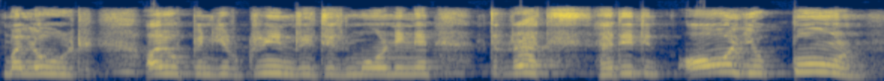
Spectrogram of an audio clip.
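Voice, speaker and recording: Man acting a high-pitched, panicked servant. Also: steady tone, measured pace, darkish tone, lo-fi sound. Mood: panicked, urgent. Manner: urgent, alarmed, crying out. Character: panicked male farm servant bringing terrible news to his lord. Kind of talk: dramatic poetry recital.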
